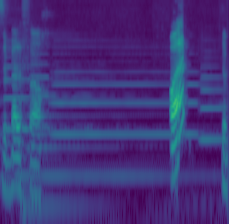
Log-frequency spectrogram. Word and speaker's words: Belfort: I don't know how to pronounce it in French. It's the Belfort. What? The Belfort. Belfort.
